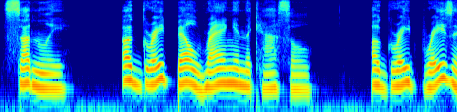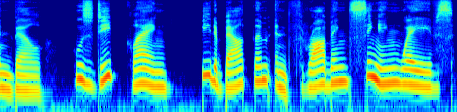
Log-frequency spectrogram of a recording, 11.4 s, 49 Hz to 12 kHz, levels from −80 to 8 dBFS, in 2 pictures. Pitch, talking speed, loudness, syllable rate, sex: 190 Hz, 115 wpm, -19 LUFS, 3.4 syllables/s, female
